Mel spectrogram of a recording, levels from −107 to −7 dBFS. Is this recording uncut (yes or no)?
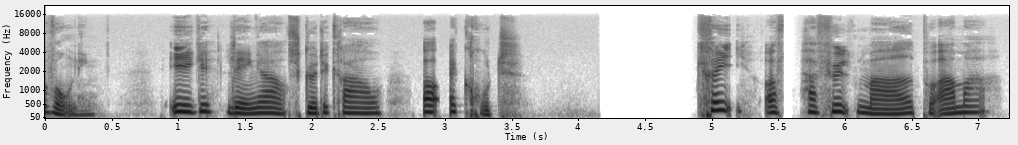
no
